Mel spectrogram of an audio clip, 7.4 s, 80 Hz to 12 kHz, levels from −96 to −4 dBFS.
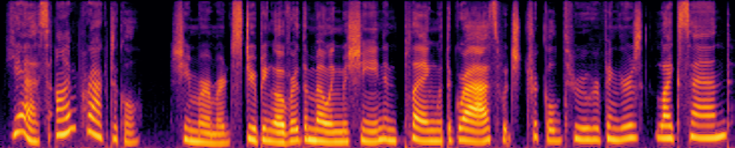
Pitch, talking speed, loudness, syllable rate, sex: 225 Hz, 180 wpm, -19 LUFS, 4.8 syllables/s, female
